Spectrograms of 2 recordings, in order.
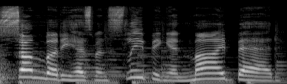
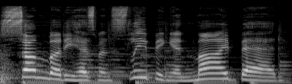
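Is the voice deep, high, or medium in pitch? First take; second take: deep; deep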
